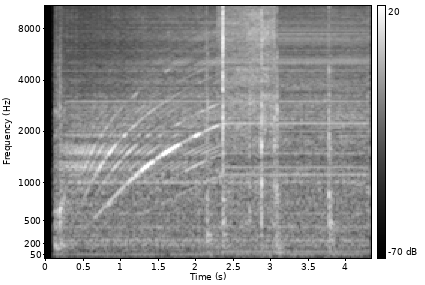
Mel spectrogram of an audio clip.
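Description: Logo intro sound effect: a rising electronic sweep of several tones climbing for about two seconds, then a sharp hit and two more hits over a sustained shimmering ring.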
